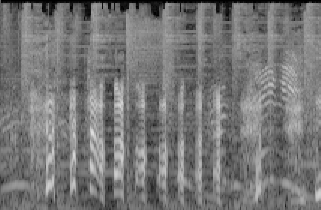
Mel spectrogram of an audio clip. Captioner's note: laughs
